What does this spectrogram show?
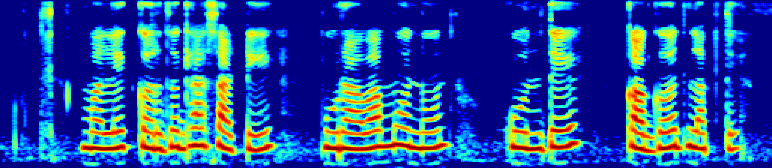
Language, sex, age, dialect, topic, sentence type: Marathi, female, 18-24, Varhadi, banking, statement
